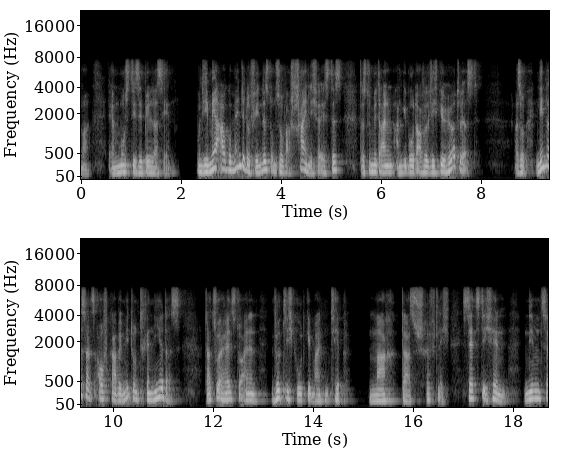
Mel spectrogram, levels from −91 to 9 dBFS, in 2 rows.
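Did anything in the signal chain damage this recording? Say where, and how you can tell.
No, nothing in this speech stood out on listening as damage from any stage of the signal chain.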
